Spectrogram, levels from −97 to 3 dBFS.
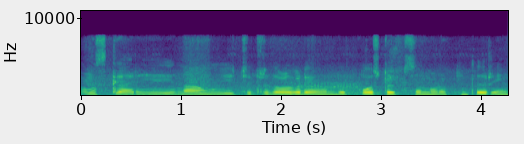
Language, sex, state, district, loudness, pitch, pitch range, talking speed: Kannada, male, Karnataka, Belgaum, -18 LUFS, 150 Hz, 145-160 Hz, 125 wpm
